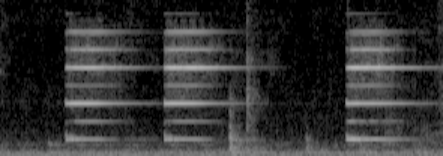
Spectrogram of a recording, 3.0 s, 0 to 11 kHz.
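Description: A kitchen timer gives three short electronic beeps, each a bright tonal burst about half a second long, spaced roughly evenly as it is set to 15 minutes, loud and close over a quiet room.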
